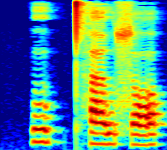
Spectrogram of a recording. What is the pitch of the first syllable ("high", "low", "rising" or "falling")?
high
